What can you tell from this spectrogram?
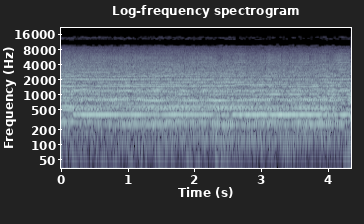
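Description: Several truck air horns sounding together as one long, loud chord of steady tones, with individual horns dropping out and coming back in.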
